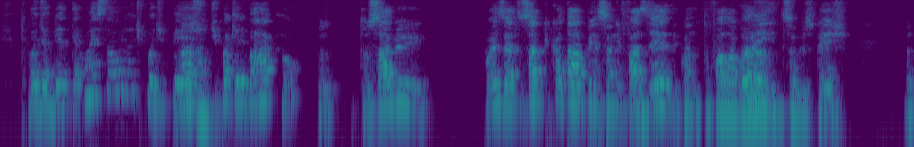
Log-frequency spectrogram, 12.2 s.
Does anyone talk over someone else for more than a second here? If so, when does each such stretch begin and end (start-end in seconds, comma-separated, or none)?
none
